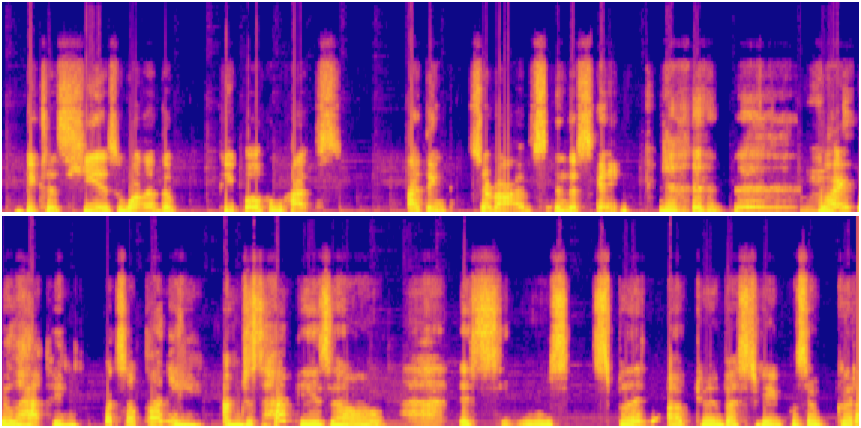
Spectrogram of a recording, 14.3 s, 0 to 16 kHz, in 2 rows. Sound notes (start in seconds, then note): 5.5 laugh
